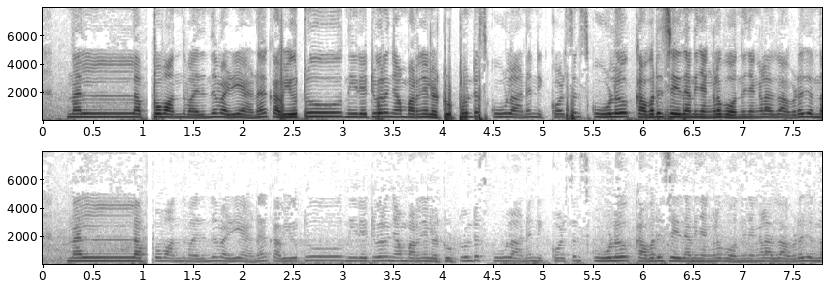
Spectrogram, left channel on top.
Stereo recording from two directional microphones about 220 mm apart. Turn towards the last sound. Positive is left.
turn(degrees=50)  # may be behind; listen again after turning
